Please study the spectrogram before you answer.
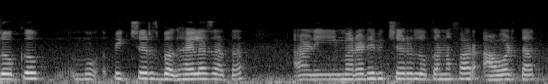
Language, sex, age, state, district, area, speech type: Marathi, female, 45-60, Maharashtra, Thane, rural, spontaneous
